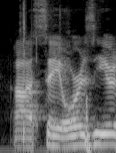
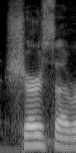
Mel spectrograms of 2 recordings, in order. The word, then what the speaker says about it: Saoirse: Seorzy or something. Is that how you say it? Seorzy? – Saoirse Ronan.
